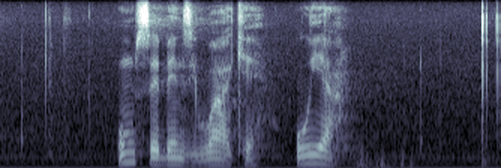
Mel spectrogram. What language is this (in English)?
Xhosa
